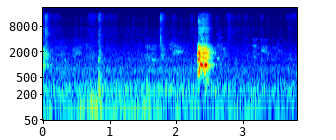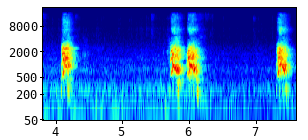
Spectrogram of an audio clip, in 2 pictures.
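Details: German Shepherd puppy barking in short, sharp bursts, five barks spaced irregularly over several seconds, two coming close together near the end, with quiet room noise between.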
